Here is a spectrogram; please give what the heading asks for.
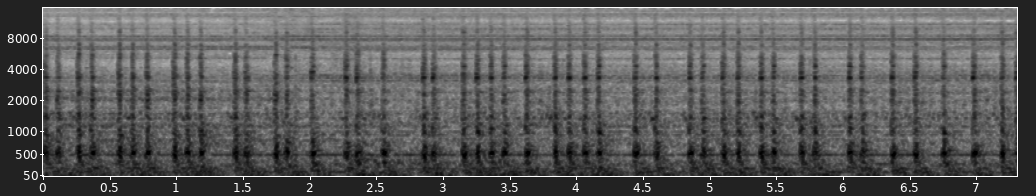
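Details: Tesla Model X parked charging in a shaded garage, cabin at 125 F, AC not working: quick, fairly even clicking about five to six per second from the passenger front tyre area; cause not confirmed.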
